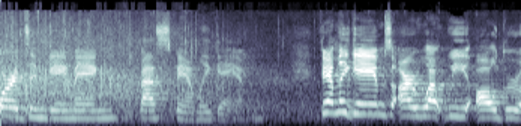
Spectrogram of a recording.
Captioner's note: cheers and applause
